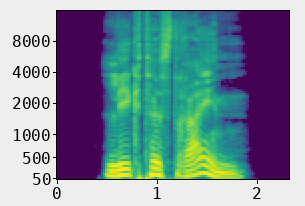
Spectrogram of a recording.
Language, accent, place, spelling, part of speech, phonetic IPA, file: German, Germany, Berlin, legtest rein, verb, [ˌleːktəst ˈʁaɪ̯n], De-legtest rein.ogg
- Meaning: inflection of reinlegen: 1. second-person singular preterite 2. second-person singular subjunctive II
